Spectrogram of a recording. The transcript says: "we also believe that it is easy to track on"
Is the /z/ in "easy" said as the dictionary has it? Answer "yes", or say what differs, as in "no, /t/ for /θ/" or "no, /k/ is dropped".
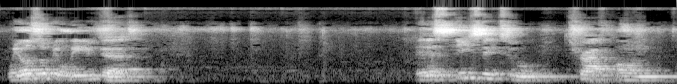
no, /s/ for /z/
